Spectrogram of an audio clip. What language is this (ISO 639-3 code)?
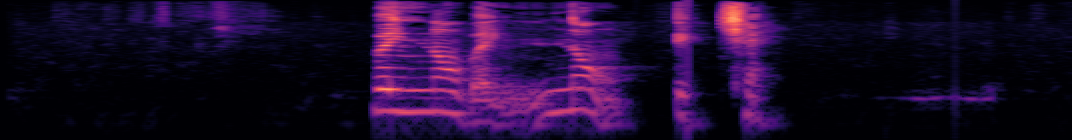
cut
